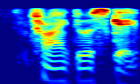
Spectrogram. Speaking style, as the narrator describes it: Larry murmured

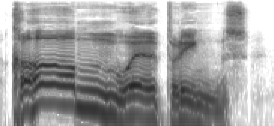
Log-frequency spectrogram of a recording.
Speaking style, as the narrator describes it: he bellowed

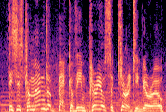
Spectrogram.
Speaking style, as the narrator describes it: the woman shouting

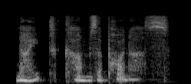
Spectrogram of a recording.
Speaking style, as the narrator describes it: Silence whispered, choking at the words

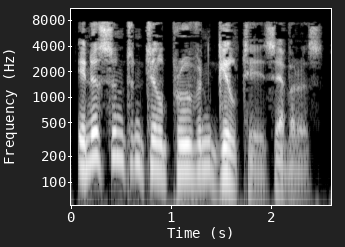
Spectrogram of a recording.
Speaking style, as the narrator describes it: he said firmly

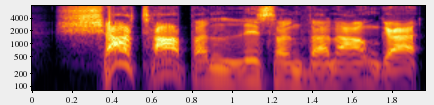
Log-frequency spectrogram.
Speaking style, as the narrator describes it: Namatjira growled

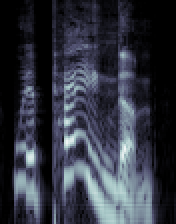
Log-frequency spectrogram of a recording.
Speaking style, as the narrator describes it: said Fred indignantly

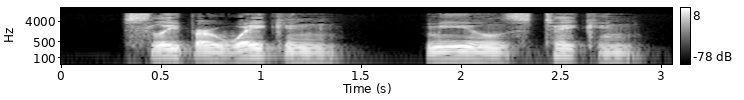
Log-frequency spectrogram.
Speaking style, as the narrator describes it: she said slowly

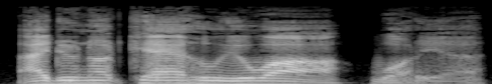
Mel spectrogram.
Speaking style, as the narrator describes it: said Magnus calmly, though the undercurrent of threat was unmistakable

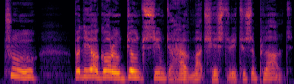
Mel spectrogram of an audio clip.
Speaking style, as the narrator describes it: said sadly

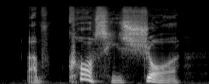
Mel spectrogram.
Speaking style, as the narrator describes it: snapped Fulgrim

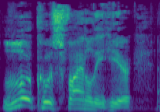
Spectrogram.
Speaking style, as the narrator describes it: a girl shouted

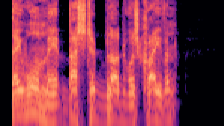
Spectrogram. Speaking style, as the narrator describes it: Corrin Halfhand say coldly behind him

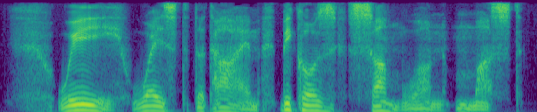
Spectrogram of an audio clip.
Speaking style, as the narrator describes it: growled, low and fierce

